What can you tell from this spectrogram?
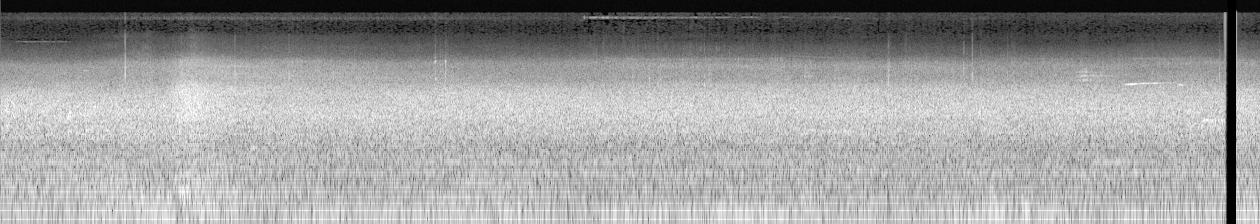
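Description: Steady street traffic noise from cars and city buses running and passing at an intersection, with a louder swell about four seconds in as a vehicle passes close. The sound cuts out for a split second near the end.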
